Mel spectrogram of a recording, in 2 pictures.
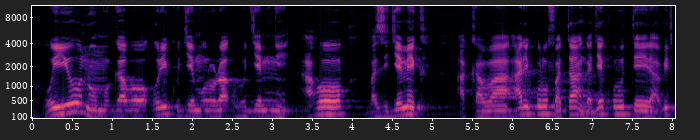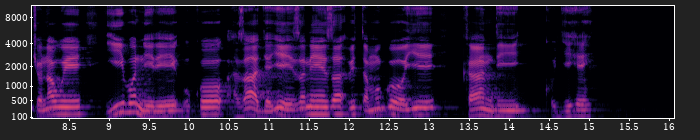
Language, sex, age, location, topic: Kinyarwanda, male, 18-24, Nyagatare, agriculture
